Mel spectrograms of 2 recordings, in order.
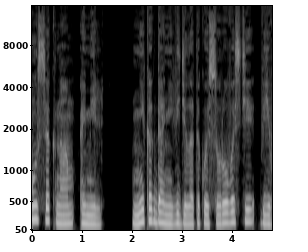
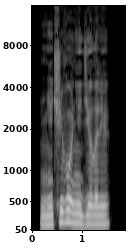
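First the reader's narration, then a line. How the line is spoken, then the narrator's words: Growled reply. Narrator (Russian): рыкнул в ответ внук бабушки Эммы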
